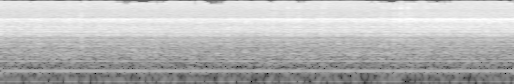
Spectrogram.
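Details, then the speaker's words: Philips console stereo tube receiver on first checkout under restricted power, on AM, before any tube wiggling: irregular crackle and hiss over a steady low hum with clicky sounds; audio crackling, cause not yet found. "I haven't wiggled any tubes or done anything yet. You hear some crackling."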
